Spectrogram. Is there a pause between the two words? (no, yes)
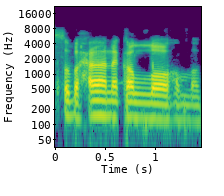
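no. The two words are joined without a break. The speaker calls it right. "একসাথে মিলিয়ে পড়লে ... ভালো হবে"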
